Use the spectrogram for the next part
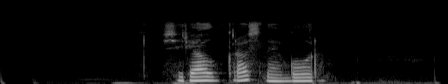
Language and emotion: Russian, sad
